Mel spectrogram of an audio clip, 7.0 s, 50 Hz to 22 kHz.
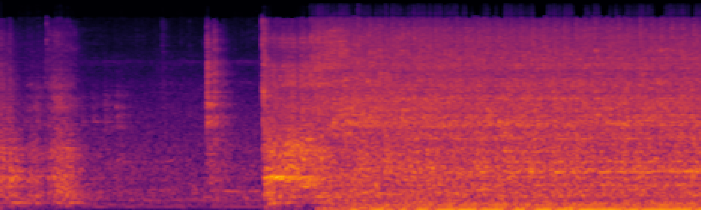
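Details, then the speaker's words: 1949 Ford 8N tractor after tune-up kit (points, condenser) install, run briefly on a temporary gas tank without coolant, carburetor unadjusted out of the box: brief crank, catches cleanly into a steady, even idle with no knocks or stumbles; normal idle. "well there sounds like she's a little bit of a tuner on the carburetor that's just right out of the box I didn't even I didn't just anything at all so that makes me pretty happy"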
